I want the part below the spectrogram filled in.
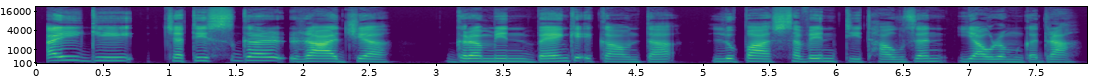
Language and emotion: Manipuri, neutral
